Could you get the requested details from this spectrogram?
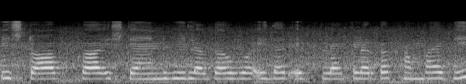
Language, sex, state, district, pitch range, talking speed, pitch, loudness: Hindi, female, Chhattisgarh, Raipur, 260-280 Hz, 180 wpm, 270 Hz, -16 LUFS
